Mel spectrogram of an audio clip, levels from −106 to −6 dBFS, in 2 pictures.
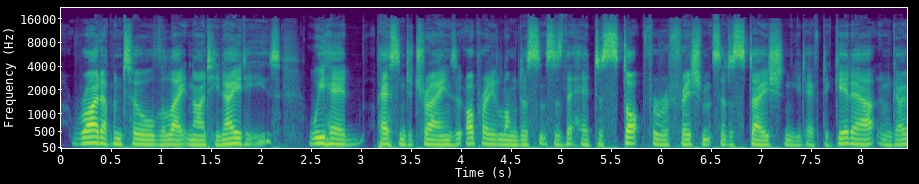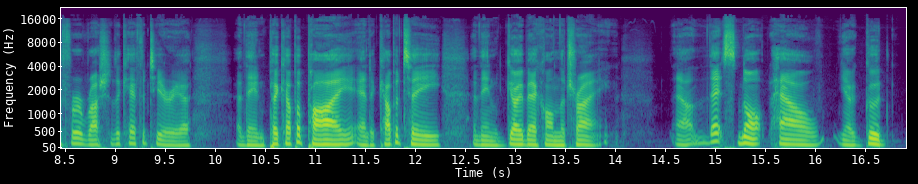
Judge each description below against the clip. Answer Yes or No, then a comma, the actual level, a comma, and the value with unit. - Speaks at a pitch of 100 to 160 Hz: Yes, low, 135 Hz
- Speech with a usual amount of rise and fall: Yes, average, 3.0 semitones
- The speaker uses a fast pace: Yes, fast, 215 wpm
